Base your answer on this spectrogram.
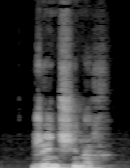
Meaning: prepositional plural of же́нщина (žénščina)
- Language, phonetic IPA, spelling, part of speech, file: Russian, [ˈʐɛnʲɕːɪnəx], женщинах, noun, LL-Q7737 (rus)-женщинах.wav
